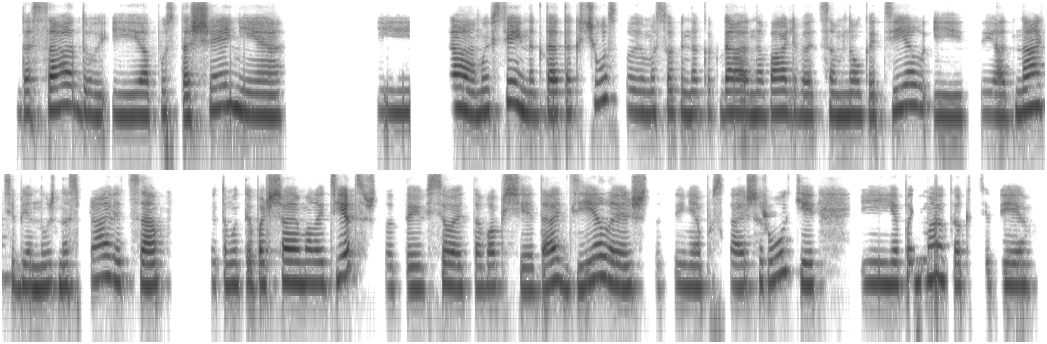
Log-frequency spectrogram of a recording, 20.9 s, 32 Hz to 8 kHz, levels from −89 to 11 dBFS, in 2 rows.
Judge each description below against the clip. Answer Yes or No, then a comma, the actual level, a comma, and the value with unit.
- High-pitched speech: Yes, high, 210 Hz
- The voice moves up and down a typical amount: No, narrow, 2.1 semitones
